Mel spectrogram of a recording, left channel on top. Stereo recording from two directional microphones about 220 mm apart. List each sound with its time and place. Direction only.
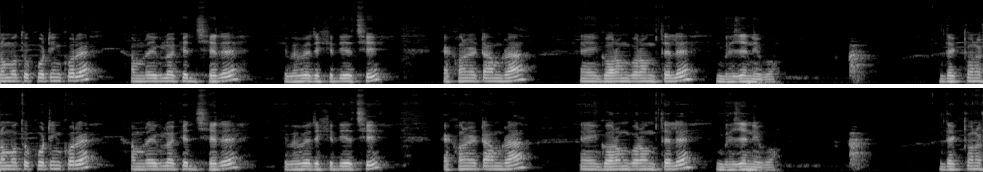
0.0 s speech: 5° right (ahead or behind)
9.4 s speech: centre (ahead or behind)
